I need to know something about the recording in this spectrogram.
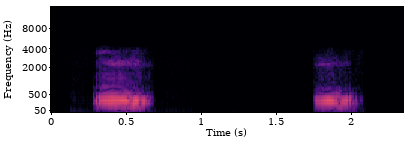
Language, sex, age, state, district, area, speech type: Manipuri, male, 45-60, Manipur, Imphal East, rural, conversation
